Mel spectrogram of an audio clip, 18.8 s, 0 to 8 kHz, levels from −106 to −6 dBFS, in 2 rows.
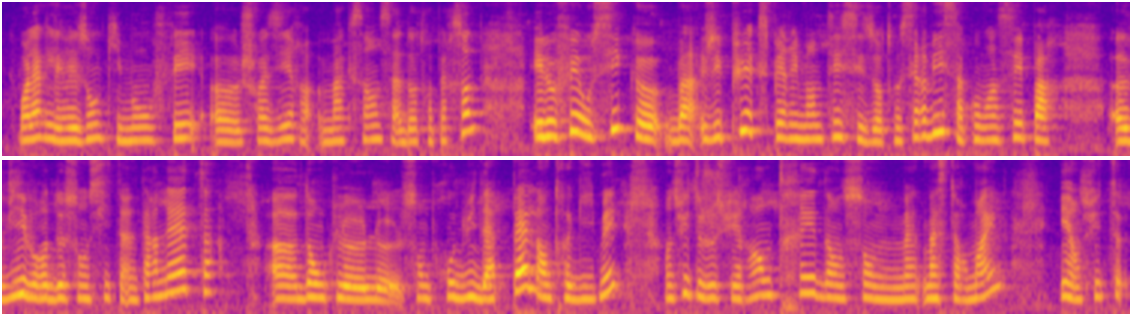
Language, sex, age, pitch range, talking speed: French, female, 40-59, 210-255 Hz, 155 wpm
